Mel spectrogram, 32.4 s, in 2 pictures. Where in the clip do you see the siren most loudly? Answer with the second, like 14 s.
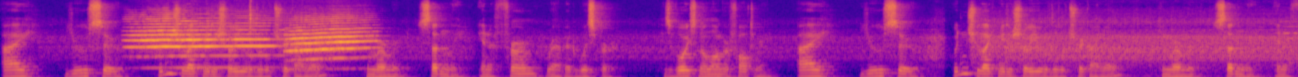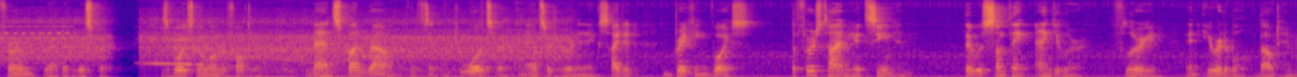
2 s.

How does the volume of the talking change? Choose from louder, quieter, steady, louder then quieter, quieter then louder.
steady.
